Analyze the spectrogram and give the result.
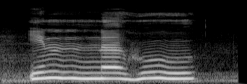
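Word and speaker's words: إنه: saja Inhu kena tauwaba Inna terdapat Nun bertasydid jadi cara membacanya rangkap ditekan dan disertai dengan dengung innahu Kana Hai Kak Fatah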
